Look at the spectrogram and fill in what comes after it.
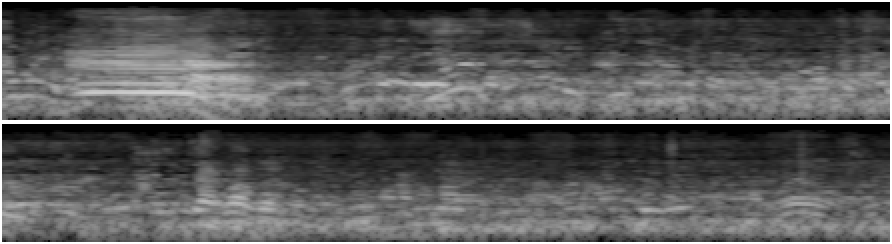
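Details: Native cattle at a cow market in Bangladesh. One loud, drawn-out moo comes near the start, followed by steady crowd chatter and murmuring voices.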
